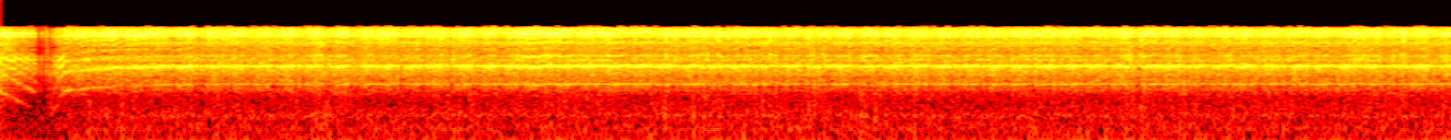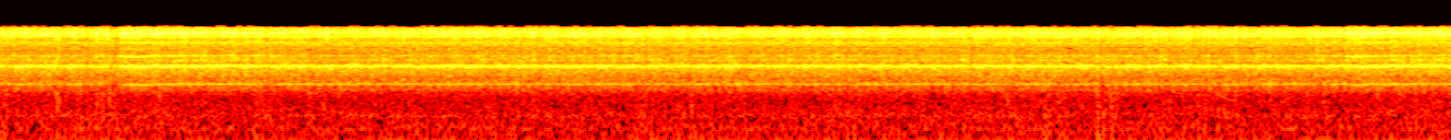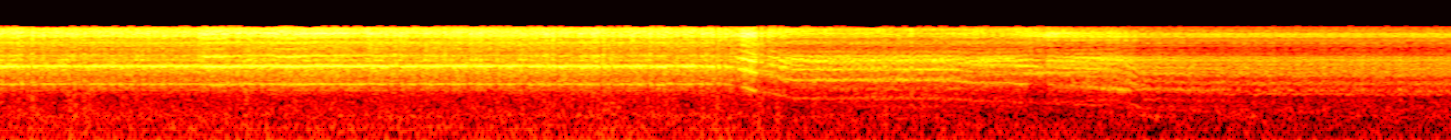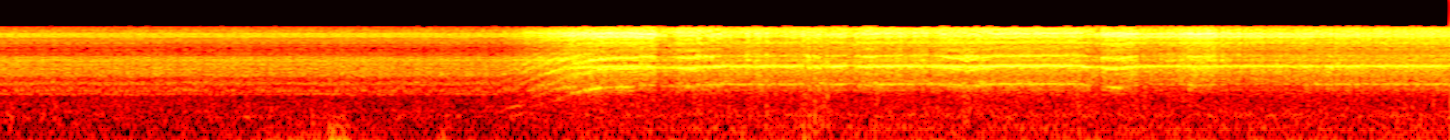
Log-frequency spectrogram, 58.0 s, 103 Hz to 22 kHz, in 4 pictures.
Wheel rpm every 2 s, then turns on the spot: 140, 230, 230, 230, 230, 230, 230, 230, 230, 230, 230, 240, 230, 230, 230, 230, 230, 230, 170, 120, 80, 70, 70, 70, 130, 220, 230, 230, 230.
none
